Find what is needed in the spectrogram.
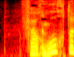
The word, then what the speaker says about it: verrucht: Verrucht oder verrückt? – Verrucht. – Verrucht? – Verrucht.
